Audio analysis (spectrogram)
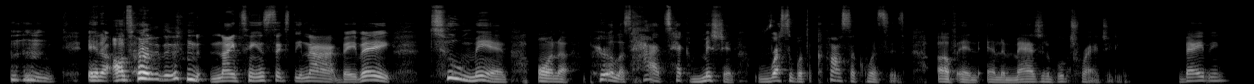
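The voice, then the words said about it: Dramatic movie trailer narrator voice. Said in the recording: “that trailer voice is the best. Doom, doom, doom.”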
